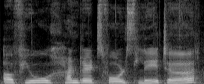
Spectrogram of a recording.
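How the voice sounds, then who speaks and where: A woman narrates a children's storybook aloud. Her pace is slow and deliberate, with a medium pitch. She reads expressively, as if to young listeners. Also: a little mellow. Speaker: storybook reader.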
